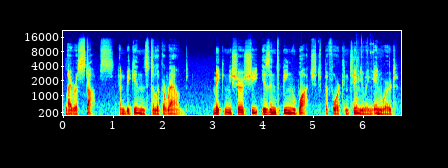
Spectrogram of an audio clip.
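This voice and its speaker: A man narrating a scripted fantasy story in a measured, literary way. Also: sits low, darkish tone.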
